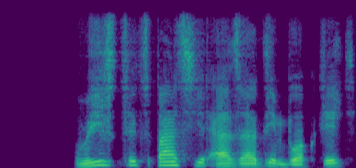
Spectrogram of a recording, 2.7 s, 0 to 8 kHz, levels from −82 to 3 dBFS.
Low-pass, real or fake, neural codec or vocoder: 7.2 kHz; fake; codec, 16 kHz in and 24 kHz out, 0.6 kbps, FireRedTTS-2 codec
